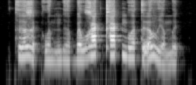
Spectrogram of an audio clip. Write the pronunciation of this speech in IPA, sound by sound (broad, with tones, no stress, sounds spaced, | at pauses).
t̪ʰ ɨ˨˦ ə̯ ɣ ə˨˩ t̚ h w ə̤˨˩ m ŋ ɨ̤˨˩ ə̯ ɓ ə˨˦ w ɣ a˦˥ k̚ t̪ʰ a˦˥ k̚ ŋ u˧ ə̯ t̪ ɨ̰˧˥ ə̯ v i˧˩ ə̯ m ɨ˨˩ t̚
